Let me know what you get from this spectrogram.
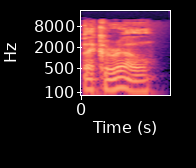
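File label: "becquerel", British English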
